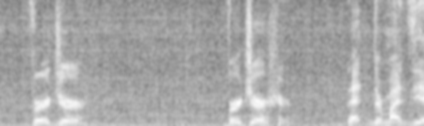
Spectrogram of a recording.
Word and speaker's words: Verdure: Verger according to the interwebs. So yeah we are saying it wrong. I have a video where I said it completely wrong. So, it's Verger.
